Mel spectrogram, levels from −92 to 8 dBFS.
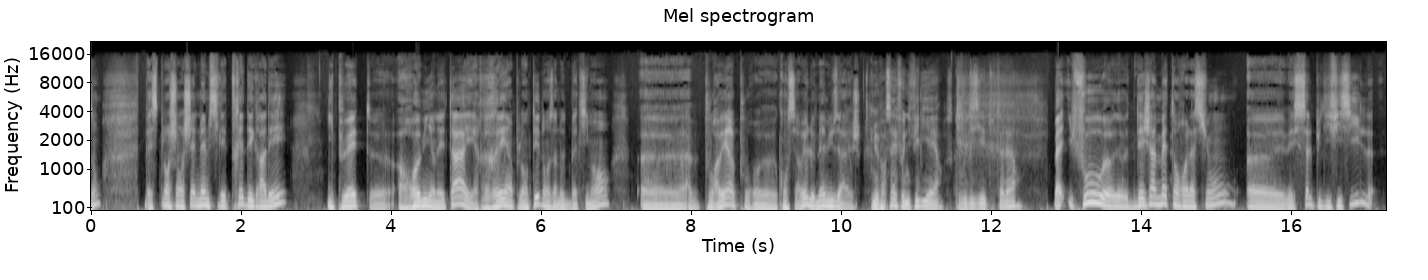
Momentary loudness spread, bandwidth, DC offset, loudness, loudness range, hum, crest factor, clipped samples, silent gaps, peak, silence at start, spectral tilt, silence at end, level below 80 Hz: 8 LU; 16.5 kHz; under 0.1%; -14 LUFS; 2 LU; none; 14 dB; under 0.1%; none; 0 dBFS; 0 s; -5 dB/octave; 0.2 s; -36 dBFS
